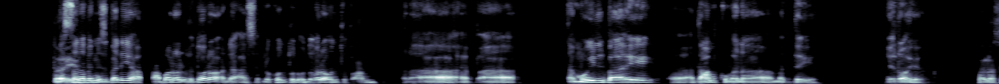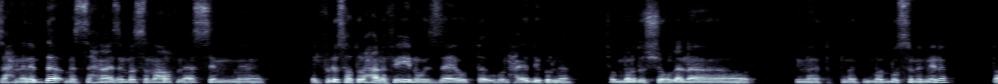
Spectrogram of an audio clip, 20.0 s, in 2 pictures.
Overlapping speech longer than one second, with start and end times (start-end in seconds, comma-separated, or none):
none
